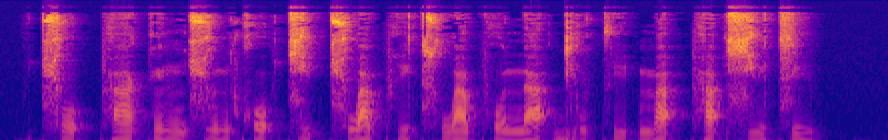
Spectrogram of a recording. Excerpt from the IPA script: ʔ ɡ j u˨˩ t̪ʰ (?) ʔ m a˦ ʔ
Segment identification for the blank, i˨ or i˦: i˨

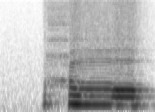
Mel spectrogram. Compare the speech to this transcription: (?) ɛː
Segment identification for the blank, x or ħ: ħ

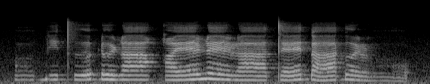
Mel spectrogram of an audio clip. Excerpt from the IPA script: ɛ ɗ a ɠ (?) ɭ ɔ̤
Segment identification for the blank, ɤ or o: ɤ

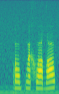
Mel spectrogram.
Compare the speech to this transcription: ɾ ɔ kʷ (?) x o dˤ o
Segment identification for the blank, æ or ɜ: æ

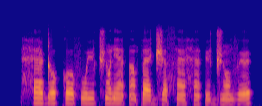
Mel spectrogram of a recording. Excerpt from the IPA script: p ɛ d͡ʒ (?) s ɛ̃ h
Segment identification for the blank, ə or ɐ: ə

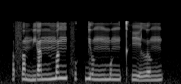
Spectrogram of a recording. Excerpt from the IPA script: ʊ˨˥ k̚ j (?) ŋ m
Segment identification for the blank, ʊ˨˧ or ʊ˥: ʊ˨˧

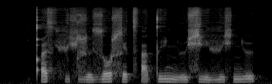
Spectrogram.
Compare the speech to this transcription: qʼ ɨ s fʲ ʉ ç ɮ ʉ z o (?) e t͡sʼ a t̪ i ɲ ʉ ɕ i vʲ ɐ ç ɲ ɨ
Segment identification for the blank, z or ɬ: ɬ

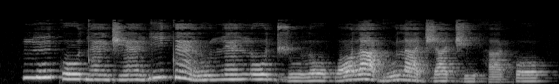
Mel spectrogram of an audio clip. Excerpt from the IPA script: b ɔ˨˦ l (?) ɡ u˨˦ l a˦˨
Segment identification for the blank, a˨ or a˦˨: a˦˨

